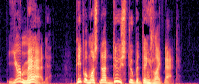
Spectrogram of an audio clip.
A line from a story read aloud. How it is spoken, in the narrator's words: he said to her in a harsh voice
